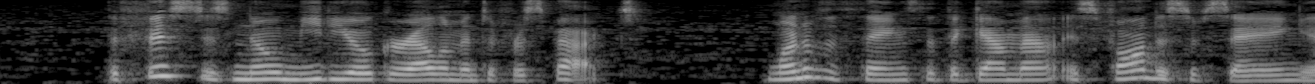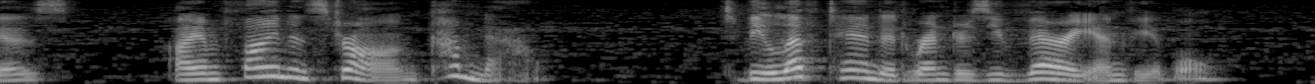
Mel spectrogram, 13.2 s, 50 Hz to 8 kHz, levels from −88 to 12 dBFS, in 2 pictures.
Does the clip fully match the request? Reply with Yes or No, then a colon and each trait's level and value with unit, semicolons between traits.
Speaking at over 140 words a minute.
Yes: average, 160 wpm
